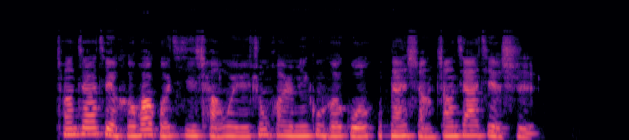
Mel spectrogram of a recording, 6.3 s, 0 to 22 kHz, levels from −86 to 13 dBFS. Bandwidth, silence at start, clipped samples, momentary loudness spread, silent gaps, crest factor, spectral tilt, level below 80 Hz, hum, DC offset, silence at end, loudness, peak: 7.6 kHz; 0.65 s; under 0.1%; 7 LU; none; 16 dB; -8 dB/octave; -62 dBFS; none; under 0.1%; 0.95 s; -22 LUFS; -6 dBFS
